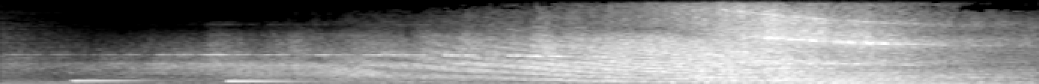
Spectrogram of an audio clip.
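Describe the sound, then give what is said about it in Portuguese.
A loud airplane engine roars overhead, its broad rumble swelling and shifting in pitch as it passes by, with a couple of brief tonal beeps near the start and no voices. “Seguimos na América do Norte, seguimos nos Estados Unidos, mas vamos voar lá para Indianápolis.”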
